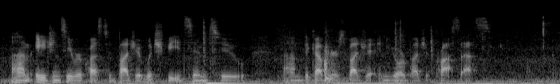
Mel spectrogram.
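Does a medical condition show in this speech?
No.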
